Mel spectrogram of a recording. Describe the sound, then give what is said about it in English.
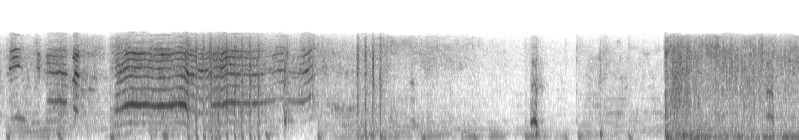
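Loud gunshot sound effects, played during a karaoke song, ring out in sharp bursts, mixed with vocal sounds and ending in a harsh wash of noise. “Or a gunshot. Do you have any gunshots? That would work as well.”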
